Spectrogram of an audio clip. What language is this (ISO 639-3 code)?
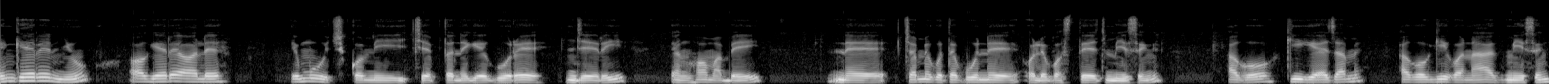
kln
